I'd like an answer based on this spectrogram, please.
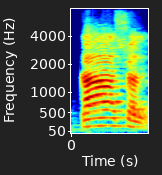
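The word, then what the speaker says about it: castle: इसी तरह देखिए ये कास्टल नहीं है, कासल, TLE, कासल। कासल माने किला, लास्ट का ई तो वैसे भी उच्चारित नहीं होता है।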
